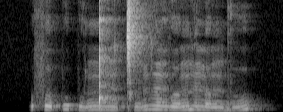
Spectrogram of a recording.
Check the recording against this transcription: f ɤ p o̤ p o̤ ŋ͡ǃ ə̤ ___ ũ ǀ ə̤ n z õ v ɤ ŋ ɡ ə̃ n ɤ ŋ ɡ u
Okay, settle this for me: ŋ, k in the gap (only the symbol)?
ŋ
